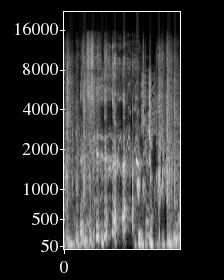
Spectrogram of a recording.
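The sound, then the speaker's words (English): Rapid typing on a computer keyboard as someone writes an OKCupid profile: a dense, irregular run of crisp clicks and taps at moderate loudness, with a faint tonal murmur underneath. “Can you hear that? I'm writing a fucking essay here.”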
